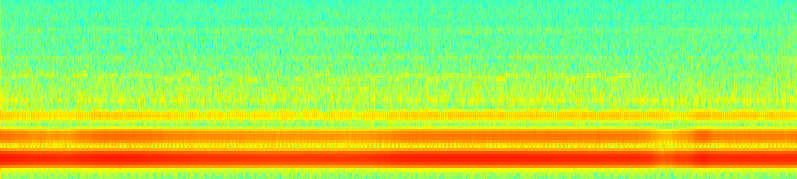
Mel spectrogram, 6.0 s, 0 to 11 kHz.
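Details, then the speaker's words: 1963 Motorola AT25BN radio, signal generator test tone at 10 millivolts: steady pure tone around 400 Hz, clean with no whine or static, unlike at 500 microvolts. "so I'm gonna go way down to amplitude and millions there that's clear 10 millivolts"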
